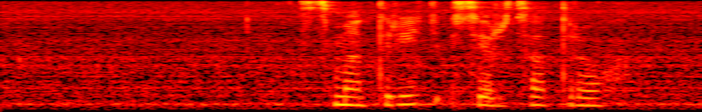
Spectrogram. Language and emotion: Russian, neutral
